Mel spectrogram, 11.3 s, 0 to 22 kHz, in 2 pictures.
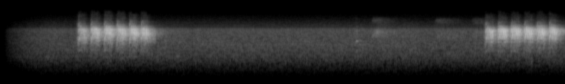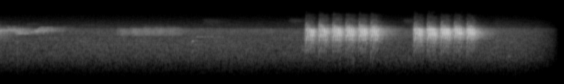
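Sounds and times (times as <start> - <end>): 
Chestnut-bellied Euphonia Euphonia pectoralis calling: 0.7 - 1.7, 3.5 - 10.8.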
